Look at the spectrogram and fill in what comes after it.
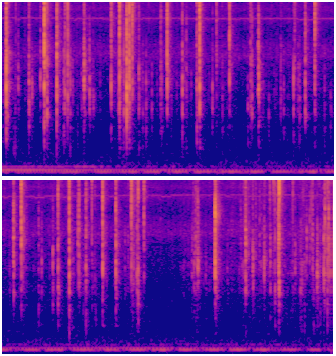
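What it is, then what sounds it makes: Plastic-wrapped sponge package. Fingertips and long nails of both hands press and crinkle the clear thin plastic wrap sealing a small dark sponge. Quick, sharp, bright crackles and clicks come in an irregular stream over a steady low hum, each snap dying away almost at once.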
